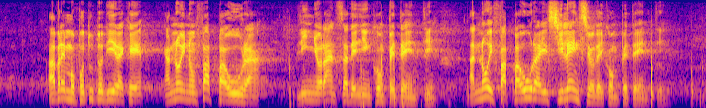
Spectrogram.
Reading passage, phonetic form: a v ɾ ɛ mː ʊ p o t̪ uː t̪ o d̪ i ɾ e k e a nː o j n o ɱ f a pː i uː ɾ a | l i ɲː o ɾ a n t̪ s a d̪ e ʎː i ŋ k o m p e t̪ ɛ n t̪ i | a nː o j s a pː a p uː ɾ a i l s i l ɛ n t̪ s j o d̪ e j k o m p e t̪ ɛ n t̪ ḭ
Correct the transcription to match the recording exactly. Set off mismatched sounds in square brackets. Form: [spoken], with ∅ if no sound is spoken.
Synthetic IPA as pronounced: a v ɾ ɛ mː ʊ p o t̪ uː t̪ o d̪ [iː] ɾ e k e a nː o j n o ɱ f a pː [a] uː ɾ a | l i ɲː o ɾ a n t̪ s a d̪ e ʎː i ŋ k o m p e t̪ ɛ n t̪ i | a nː o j [f] a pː a [∅] uː ɾ a i l s i l ɛ n t̪ s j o d̪ e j k o m p e t̪ ɛ n t̪ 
